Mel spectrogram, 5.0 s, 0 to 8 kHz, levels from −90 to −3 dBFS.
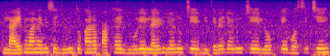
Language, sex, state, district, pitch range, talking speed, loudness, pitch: Odia, female, Odisha, Sambalpur, 180-200 Hz, 170 wpm, -18 LUFS, 195 Hz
